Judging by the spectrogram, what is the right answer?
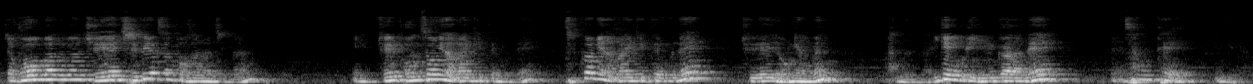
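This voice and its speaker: Male Bible study teacher, conversational, dark mellow voice, distant in a very echoey room. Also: fairly high pitch, very animated, normal speed. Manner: conversational, explains doctrine with asides and anecdotes. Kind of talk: church Bible study lesson. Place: church room.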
